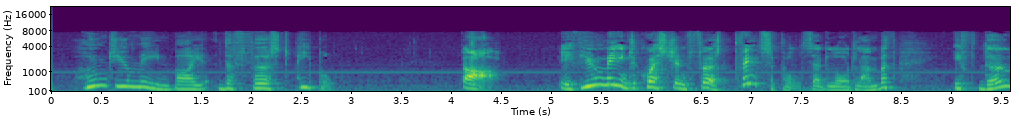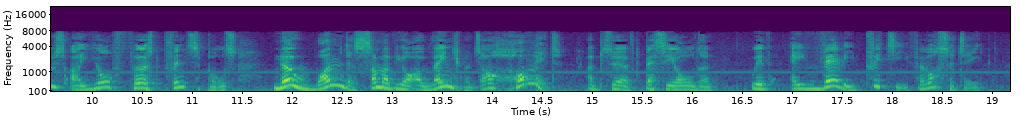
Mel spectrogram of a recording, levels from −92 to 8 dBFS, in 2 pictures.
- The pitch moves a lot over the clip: Yes, wide, 7.9 semitones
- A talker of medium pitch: Yes, medium, 175 Hz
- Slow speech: Yes, slow, 130 wpm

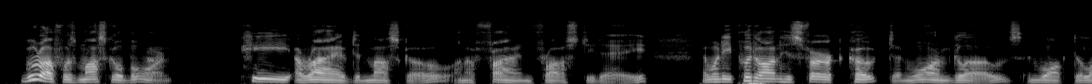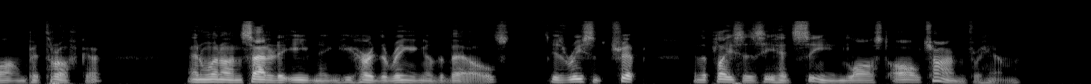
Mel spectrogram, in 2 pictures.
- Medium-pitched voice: No, low, 100 Hz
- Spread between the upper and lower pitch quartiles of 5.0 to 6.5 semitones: No, average, 4.0 semitones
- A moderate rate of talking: Yes, average, 150 wpm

